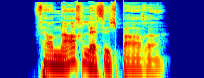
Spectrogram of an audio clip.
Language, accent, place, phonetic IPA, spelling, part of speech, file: German, Germany, Berlin, [fɛɐ̯ˈnaːxlɛsɪçbaːʁə], vernachlässigbare, adjective, De-vernachlässigbare.ogg
- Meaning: inflection of vernachlässigbar: 1. strong/mixed nominative/accusative feminine singular 2. strong nominative/accusative plural 3. weak nominative all-gender singular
